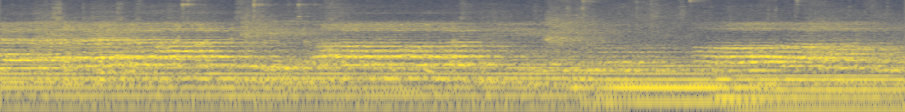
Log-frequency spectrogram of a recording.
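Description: Voices singing a chanted sung part of the Mass in phrases, over steady held low notes that change pitch a few times.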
